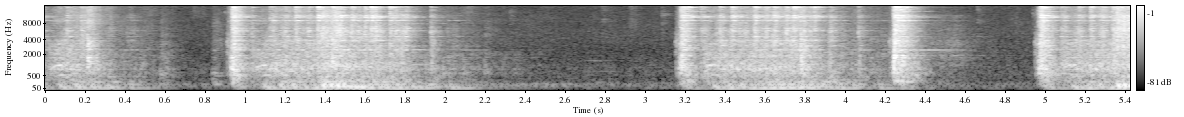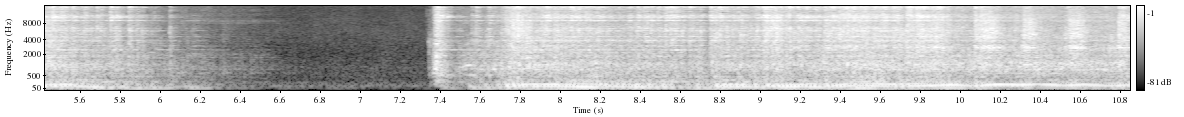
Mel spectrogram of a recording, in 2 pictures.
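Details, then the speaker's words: Sea-Doo jet ski startup right after installing two new spark plugs and refitting coils: three short cranking bursts, then it catches and settles into a steady, even run with no misfire; starts pretty good, new plugs probably helped. "That's how she sounds. She starts up pretty good, but with the new spark plugs, probably helped it out."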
